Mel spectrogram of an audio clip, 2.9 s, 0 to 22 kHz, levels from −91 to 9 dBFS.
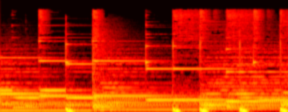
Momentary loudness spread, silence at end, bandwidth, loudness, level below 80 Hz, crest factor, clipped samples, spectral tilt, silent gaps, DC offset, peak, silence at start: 4 LU; 0 s; 15.5 kHz; -22 LUFS; -26 dBFS; 14 dB; under 0.1%; -5.5 dB/octave; none; under 0.1%; -6 dBFS; 0 s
